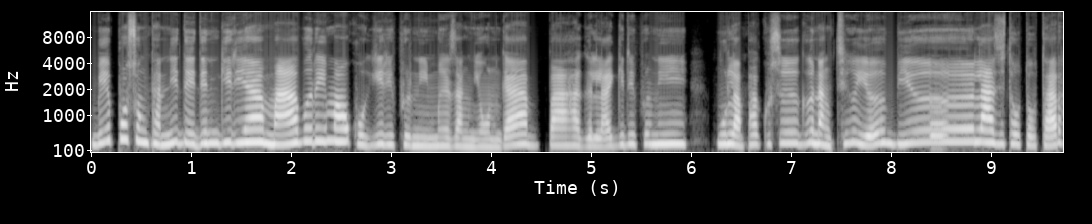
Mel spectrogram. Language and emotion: Bodo, disgusted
